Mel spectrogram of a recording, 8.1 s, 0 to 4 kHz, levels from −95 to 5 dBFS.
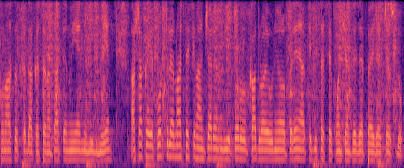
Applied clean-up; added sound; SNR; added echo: none; Mechanisms; 11 dB; none.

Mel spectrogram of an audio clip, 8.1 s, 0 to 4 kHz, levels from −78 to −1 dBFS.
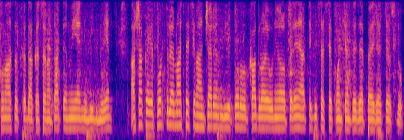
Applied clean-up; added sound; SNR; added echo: neural mask model RNNoise.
